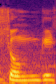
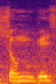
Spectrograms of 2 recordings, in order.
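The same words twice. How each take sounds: The two takes are said the same way.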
